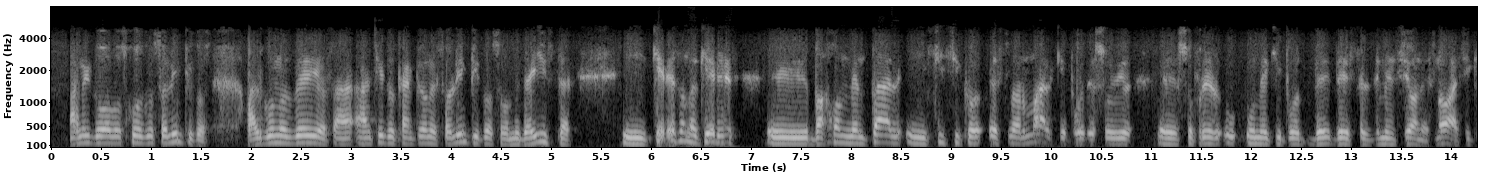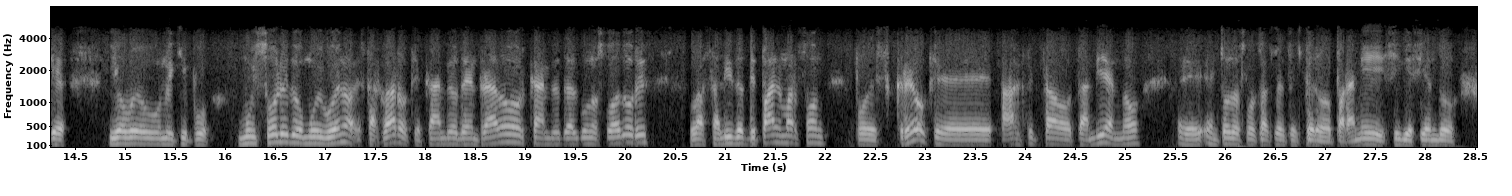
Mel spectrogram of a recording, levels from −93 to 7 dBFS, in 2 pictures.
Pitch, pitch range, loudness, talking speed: 130 Hz, 120-145 Hz, -27 LUFS, 170 wpm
